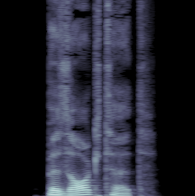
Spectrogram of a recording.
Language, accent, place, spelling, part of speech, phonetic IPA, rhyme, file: German, Germany, Berlin, besorgtet, verb, [bəˈzɔʁktət], -ɔʁktət, De-besorgtet.ogg
- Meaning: inflection of besorgen: 1. second-person plural preterite 2. second-person plural subjunctive II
